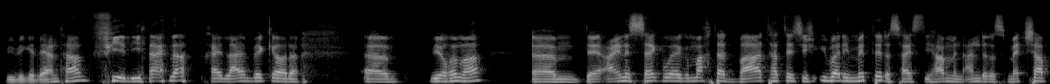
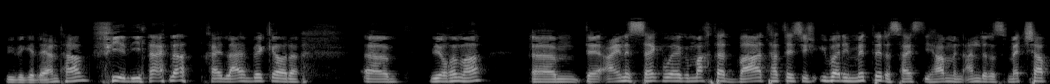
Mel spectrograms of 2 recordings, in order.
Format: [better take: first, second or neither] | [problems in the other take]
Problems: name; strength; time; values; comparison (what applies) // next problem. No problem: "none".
first | garbled, watery; badly; nothing above 7.5 kHz; slightly in the first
